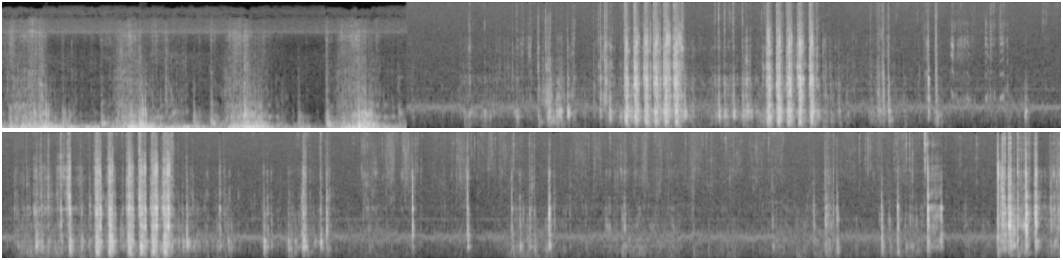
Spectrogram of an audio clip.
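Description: Small outboard motor being pull-started: a series of separate rope pulls, each a short burst of the engine turning over quickly, with pauses between them.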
